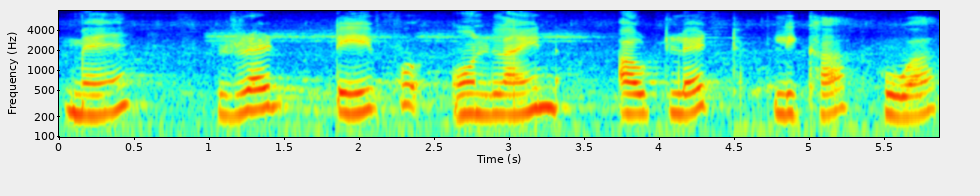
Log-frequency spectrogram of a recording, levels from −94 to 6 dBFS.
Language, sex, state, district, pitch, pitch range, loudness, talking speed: Hindi, female, Himachal Pradesh, Shimla, 225 Hz, 220-260 Hz, -16 LUFS, 70 wpm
